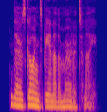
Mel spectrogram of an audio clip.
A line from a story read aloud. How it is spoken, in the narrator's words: Gladys answered calmly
